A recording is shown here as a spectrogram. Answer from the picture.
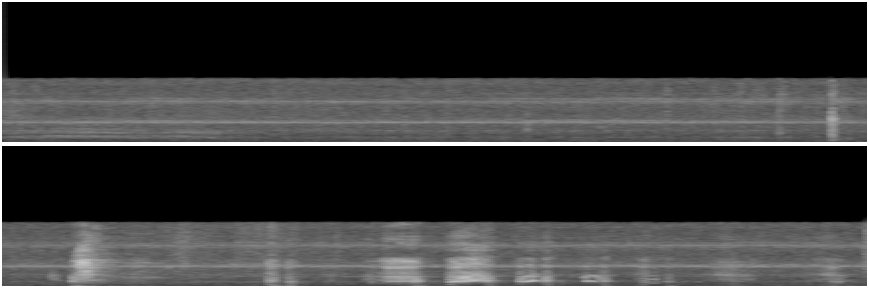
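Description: Short bursts of a woman's laughter in the second half, with a knock just before. A steady high-pitched hum runs underneath.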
